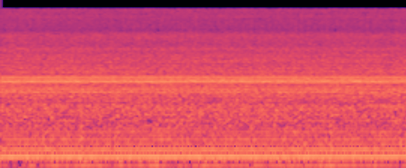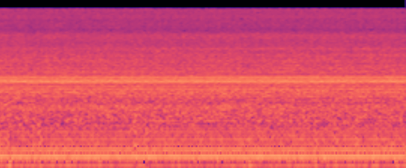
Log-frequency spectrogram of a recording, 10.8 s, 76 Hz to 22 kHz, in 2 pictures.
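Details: LT1040 lawn tractor after fixing white smoke from the front by resealing the valve cover gasket with silicone; steady, even idle, no misfires or knocks, under constant background air compressor hum — normal idle.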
